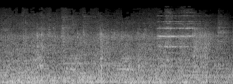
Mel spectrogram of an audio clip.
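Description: Loud, steady rumble of a passing vehicle, with a brief high squeal near the end.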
